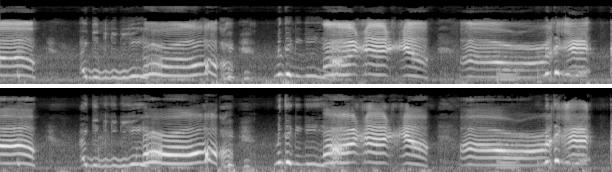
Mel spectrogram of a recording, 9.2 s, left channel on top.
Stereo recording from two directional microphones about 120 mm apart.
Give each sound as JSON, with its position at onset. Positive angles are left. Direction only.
{"t": 0.0, "sound": "baby cry", "side_deg": -60}
{"t": 1.2, "sound": "a sound", "side_deg": -30}
{"t": 2.2, "sound": "baby cry", "side_deg": -65}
